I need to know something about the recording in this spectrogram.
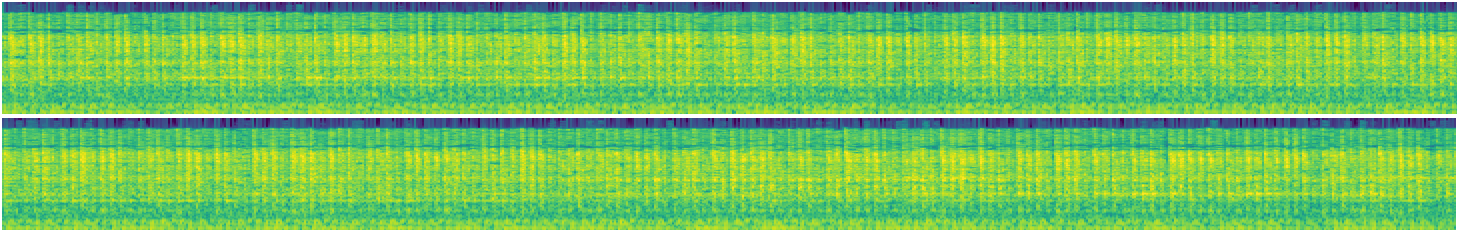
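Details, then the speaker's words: Maruti Dzire at idle, heard near the engine: loud fast metallic rattle about twice a second over steady idle; timing chain rattle needing chain set replacement. "अभी मैं engine के पास जाता हूं तो वहां पे आप देखना इसकी कितनी ज्यादा नॉइस है की कितनी ज्यादा आवाज ए रही है"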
